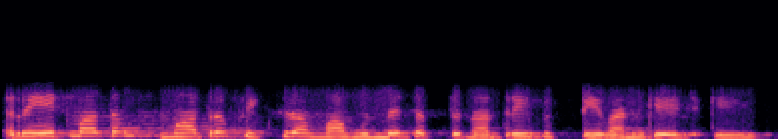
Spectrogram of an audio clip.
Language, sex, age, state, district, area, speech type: Telugu, female, 18-30, Telangana, Warangal, rural, conversation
